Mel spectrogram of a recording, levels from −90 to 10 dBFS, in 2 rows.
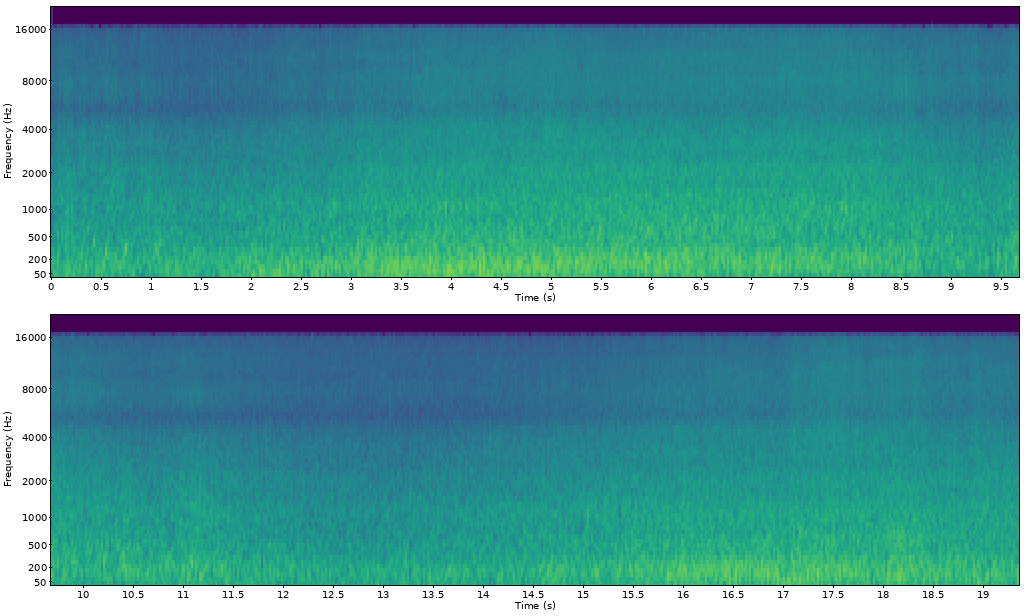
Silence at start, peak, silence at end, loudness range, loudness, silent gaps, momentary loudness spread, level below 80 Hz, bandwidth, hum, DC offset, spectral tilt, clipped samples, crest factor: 0 s; -2 dBFS; 0 s; 10 LU; -19 LUFS; none; 10 LU; -28 dBFS; 16.5 kHz; none; under 0.1%; -5 dB/octave; under 0.1%; 16 dB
